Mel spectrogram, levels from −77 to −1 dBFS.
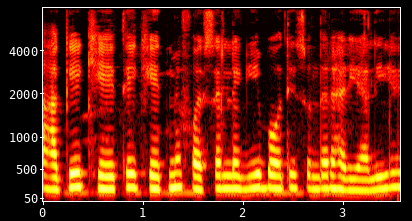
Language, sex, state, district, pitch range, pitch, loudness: Hindi, female, Haryana, Rohtak, 190-210 Hz, 200 Hz, -15 LUFS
